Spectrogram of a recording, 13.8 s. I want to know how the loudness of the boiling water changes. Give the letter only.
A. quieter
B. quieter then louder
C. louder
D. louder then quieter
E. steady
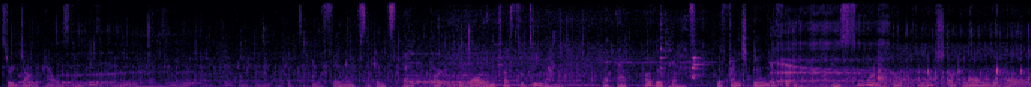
C.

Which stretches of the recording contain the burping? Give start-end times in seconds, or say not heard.
0.2-2.8, 5.3-6.5, 10.2-11.9.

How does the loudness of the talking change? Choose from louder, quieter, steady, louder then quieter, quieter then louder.
louder.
